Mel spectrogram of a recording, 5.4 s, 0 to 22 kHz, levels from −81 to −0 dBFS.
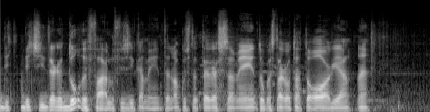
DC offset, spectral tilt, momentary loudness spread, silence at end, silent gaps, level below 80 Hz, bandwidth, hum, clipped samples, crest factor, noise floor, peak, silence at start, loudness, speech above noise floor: under 0.1%; -5.5 dB/octave; 9 LU; 0.7 s; none; -42 dBFS; 14 kHz; none; under 0.1%; 20 dB; -45 dBFS; 0 dBFS; 0 s; -19 LUFS; 26 dB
